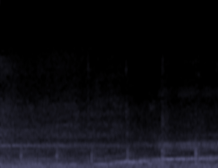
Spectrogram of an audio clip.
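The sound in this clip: An ambulance siren sounds in a street blocked by protester barricades, a steady tone rising in pitch over constant, fairly faint street noise.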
